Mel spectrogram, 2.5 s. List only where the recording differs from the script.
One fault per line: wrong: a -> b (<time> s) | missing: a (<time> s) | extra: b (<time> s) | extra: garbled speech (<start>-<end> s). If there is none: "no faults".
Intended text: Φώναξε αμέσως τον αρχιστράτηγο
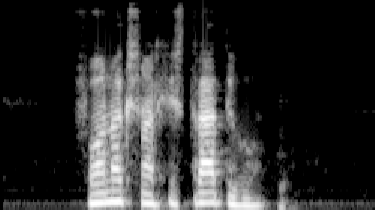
missing: αμέσως τον (1.0 s)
